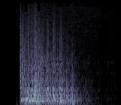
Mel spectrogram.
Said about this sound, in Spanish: Cuando todos habían entrado, Dios mismo cerró la puerta.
